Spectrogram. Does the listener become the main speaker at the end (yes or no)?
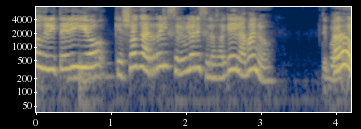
yes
